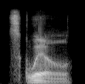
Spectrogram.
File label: "squill", British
